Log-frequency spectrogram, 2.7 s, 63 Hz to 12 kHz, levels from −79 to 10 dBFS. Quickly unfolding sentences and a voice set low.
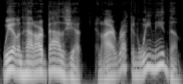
Yes: fast, 260 wpm; low, 125 Hz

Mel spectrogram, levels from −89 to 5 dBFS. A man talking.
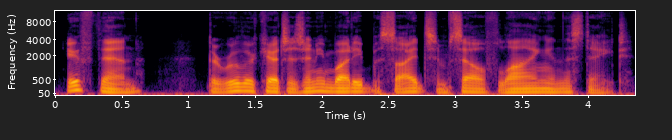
Yes: male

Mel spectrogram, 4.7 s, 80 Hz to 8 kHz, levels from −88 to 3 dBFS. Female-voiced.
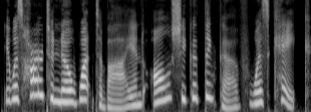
Yes: female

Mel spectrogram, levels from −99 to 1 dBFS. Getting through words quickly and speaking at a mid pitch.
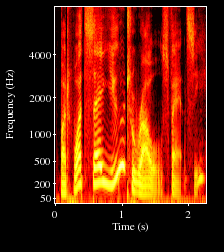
No: average, 185 wpm; medium, 165 Hz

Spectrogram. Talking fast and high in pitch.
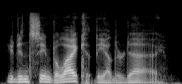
No: fast, 295 wpm; low, 100 Hz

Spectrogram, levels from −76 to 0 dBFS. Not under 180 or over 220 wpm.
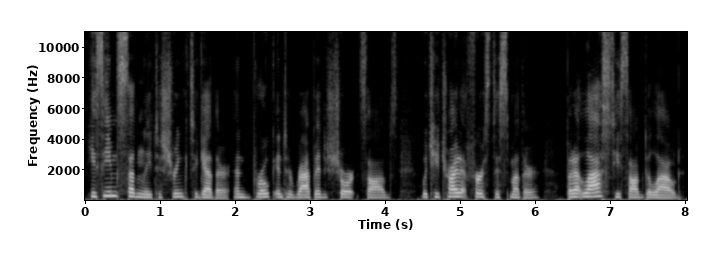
Yes: average, 185 wpm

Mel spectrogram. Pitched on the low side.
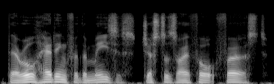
Yes: very low, 95 Hz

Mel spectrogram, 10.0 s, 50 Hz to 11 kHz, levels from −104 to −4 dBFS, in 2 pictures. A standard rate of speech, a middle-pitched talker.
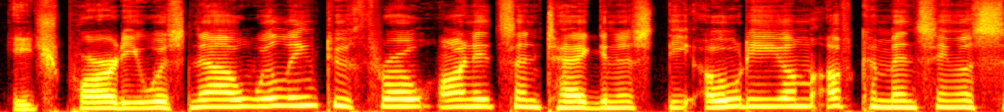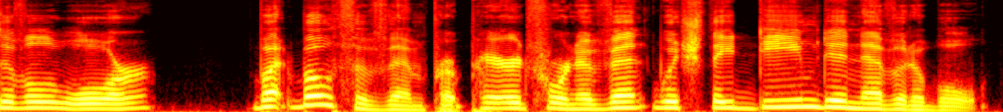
Yes: average, 175 wpm; medium, 180 Hz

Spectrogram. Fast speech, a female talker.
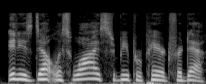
Yes: fast, 260 wpm; female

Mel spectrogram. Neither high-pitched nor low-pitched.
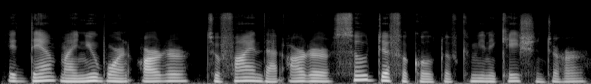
Yes: medium, 145 Hz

